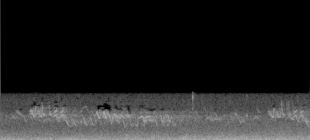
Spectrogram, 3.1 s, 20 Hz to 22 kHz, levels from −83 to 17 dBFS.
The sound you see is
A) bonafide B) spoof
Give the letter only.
A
